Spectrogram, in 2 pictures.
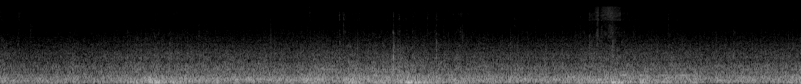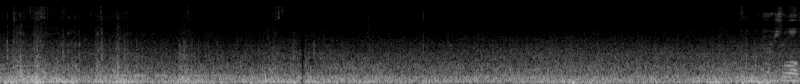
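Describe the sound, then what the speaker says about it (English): Rain falls steadily on a vehicle driving into town, a dense, even wash of hiss over a low road rumble that holds for the whole stretch. "And it's raining."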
